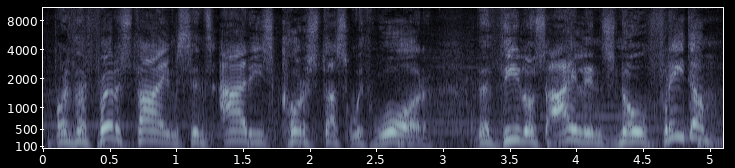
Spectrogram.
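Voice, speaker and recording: A man's voice: high voice, animated, measured pace, gravelly, fairly bright tone, heavily acted. An actor playing a proud, hearty one-eyed male lieutenant in a game cutscene with music.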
